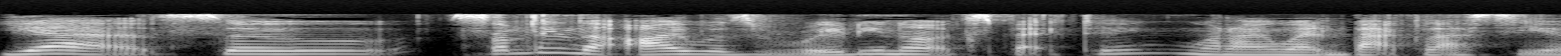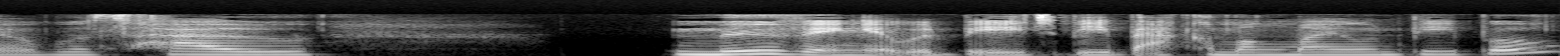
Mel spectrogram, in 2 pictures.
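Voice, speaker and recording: A woman with a British accent speaks at a medium pitch and moderate pace, her pitch varying in an ordinary way. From UK (moved from Myanmar at five). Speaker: PhD researcher. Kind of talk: casual chat.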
